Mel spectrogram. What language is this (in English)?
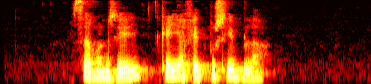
Catalan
